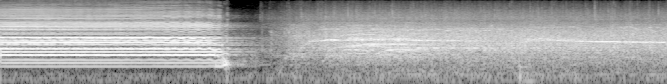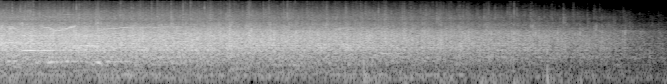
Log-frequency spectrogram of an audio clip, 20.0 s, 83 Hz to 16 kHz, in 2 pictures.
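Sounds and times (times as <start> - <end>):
audience applauding and cheering: 3.9 - 19.9.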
